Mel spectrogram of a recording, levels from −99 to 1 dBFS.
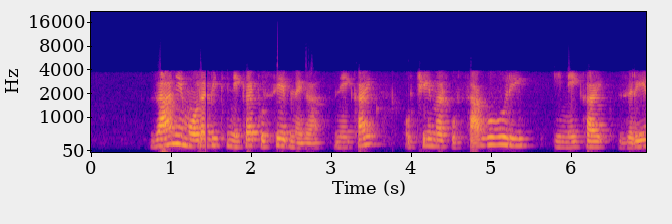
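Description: Throughout the speech, the sound carries Bluetooth CVSD headset codec damage. Its band runs only from about 200 Hz to 3.7 kHz, which fits a 64 kbps CVSD link. The one-bit delta coder's adaptive step lags fast, loud high-frequency content, so sibilants turn scratchy over a constant granular hiss.

From 1.43 to 1.46 s, unconcealed Bluetooth headset packet loss drops about 22.5 ms of audio, which points to a few consecutive packets failing between headset and phone. Nothing fills the gap, so there is a short hole with hard edges, and the speech resumes briefly quieter as the CVSD step size rebuilds.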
